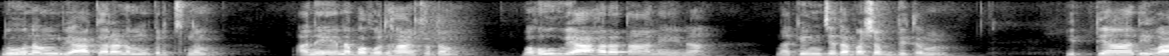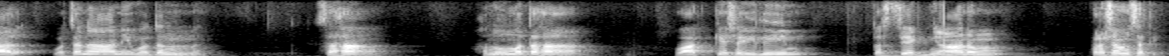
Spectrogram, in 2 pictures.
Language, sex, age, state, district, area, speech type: Sanskrit, male, 18-30, Karnataka, Chitradurga, rural, spontaneous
